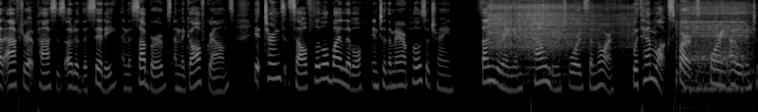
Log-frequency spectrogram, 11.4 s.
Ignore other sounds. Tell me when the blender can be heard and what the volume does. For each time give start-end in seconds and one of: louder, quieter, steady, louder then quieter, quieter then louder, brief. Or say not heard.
7.3-11.3 quieter then louder.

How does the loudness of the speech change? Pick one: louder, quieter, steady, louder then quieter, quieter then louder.
steady.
